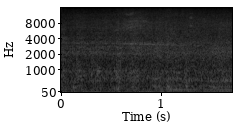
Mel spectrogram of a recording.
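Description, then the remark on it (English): A steady rumble of a train carriage rolling along the rails, with a continuous low drone and faint rattling clatter filling the short stretch, no voices present. “We're even alone on this train right now.”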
